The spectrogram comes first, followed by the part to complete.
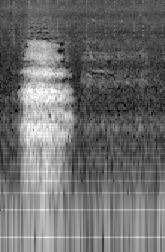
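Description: A single sniff, a breath drawn in through the nose lasting under a second, as a man noses a glass of whisky.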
